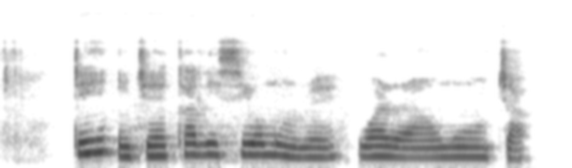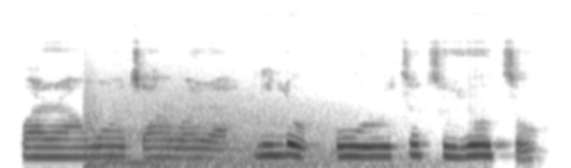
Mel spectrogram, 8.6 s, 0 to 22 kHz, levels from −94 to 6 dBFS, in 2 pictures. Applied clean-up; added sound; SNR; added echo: none; Explosion; 13 dB; none.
